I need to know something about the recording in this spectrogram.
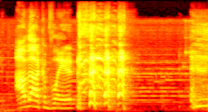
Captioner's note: laughs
